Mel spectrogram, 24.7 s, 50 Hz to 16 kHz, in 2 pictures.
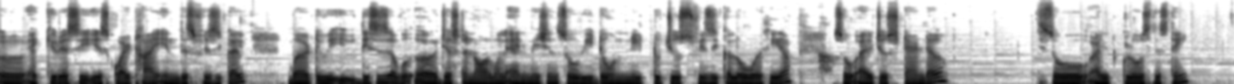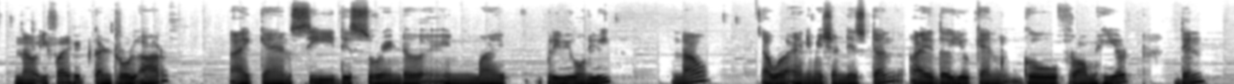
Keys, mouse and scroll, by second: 2.2 click, 8.4 click, 11.2 click, 13.3 ctrl+r, 18.3 click.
